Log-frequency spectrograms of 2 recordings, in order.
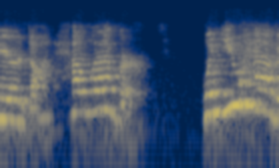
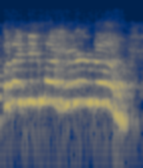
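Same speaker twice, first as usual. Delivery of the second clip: whiny plea; 9 semitones higher than usual. Retold or imitated. Pleading with hairstylist.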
